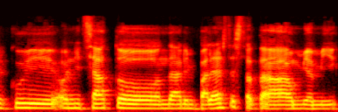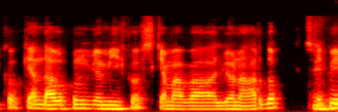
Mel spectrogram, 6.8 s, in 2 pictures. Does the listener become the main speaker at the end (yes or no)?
no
